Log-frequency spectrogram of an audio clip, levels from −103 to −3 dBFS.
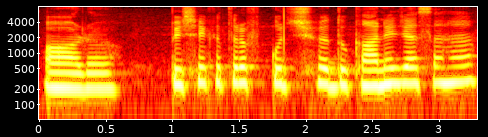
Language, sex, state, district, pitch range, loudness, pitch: Hindi, female, Bihar, Patna, 230-270 Hz, -14 LUFS, 255 Hz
